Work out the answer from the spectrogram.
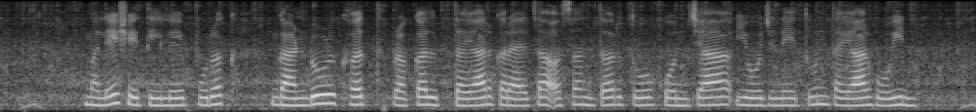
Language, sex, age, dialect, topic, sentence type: Marathi, female, 36-40, Varhadi, agriculture, question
